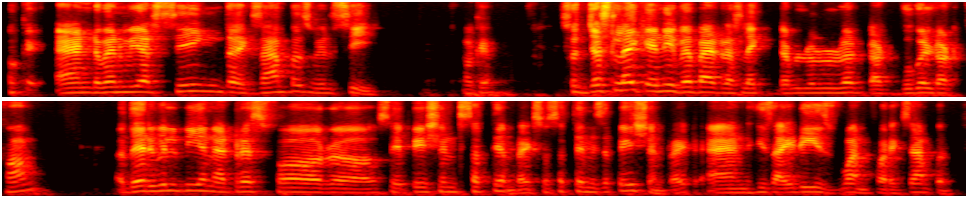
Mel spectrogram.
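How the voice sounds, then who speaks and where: A man's voice: a little high, normal speed, fairly bright tone, poor audio. A man with an Indian English accent giving an online training lecture, explaining step by step with many fillers and frequent "right?" checks. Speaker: instructor.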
